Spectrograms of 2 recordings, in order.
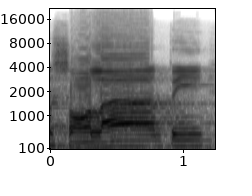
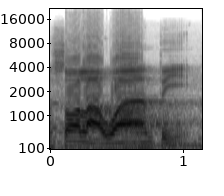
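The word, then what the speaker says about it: الصلاة: Semua lafal salat dalam Al-Qur'an itu memakai tulisan wawu secara penulisan. Bacanya shati bukan shawati ya.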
